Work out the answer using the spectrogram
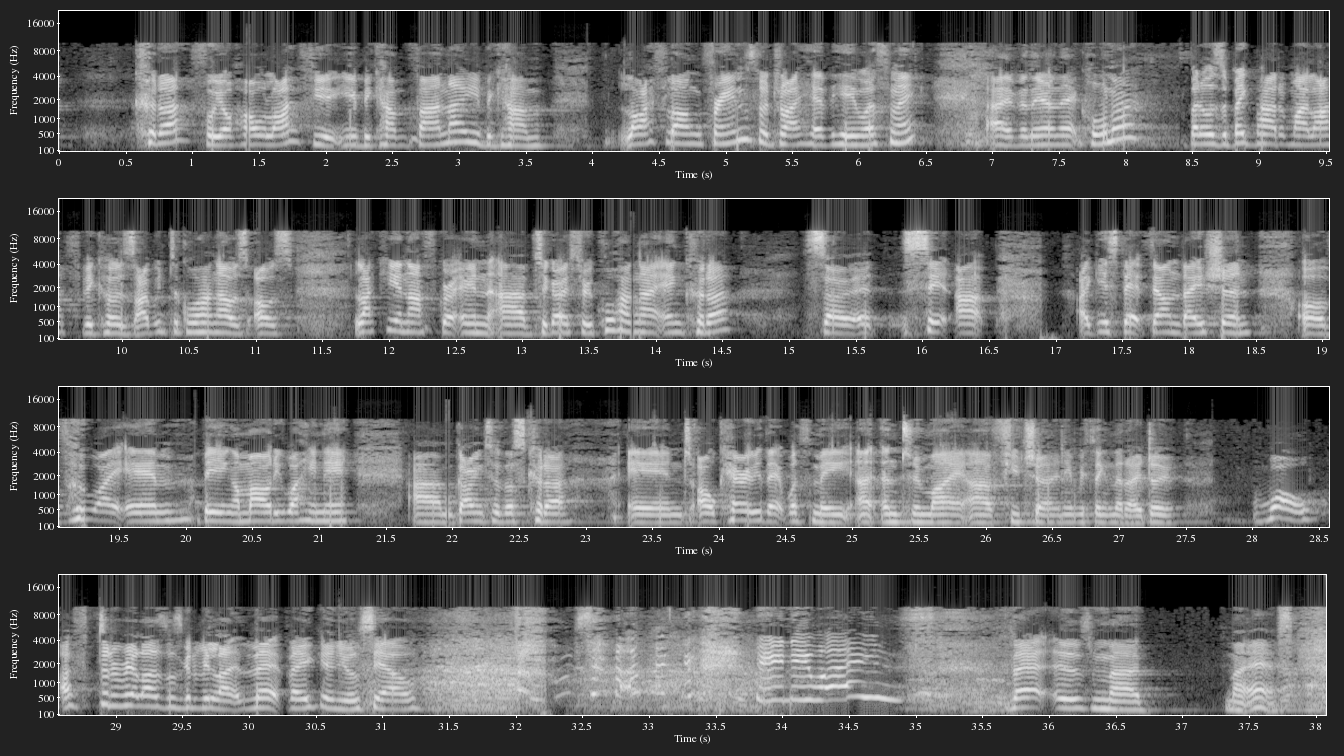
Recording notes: Took the stage at our Real Talk Mō Ngā Rangatahi event in Tāmaki Makaurau, sharing on stage for the first time.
